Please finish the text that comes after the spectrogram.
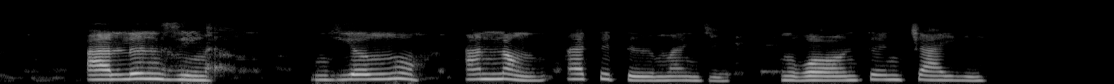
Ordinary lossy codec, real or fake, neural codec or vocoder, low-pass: Opus, 16 kbps; fake; codec, 16 kHz, 2 kbps, FunCodec, trained on LibriTTS, 25 frames a second; 7.2 kHz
